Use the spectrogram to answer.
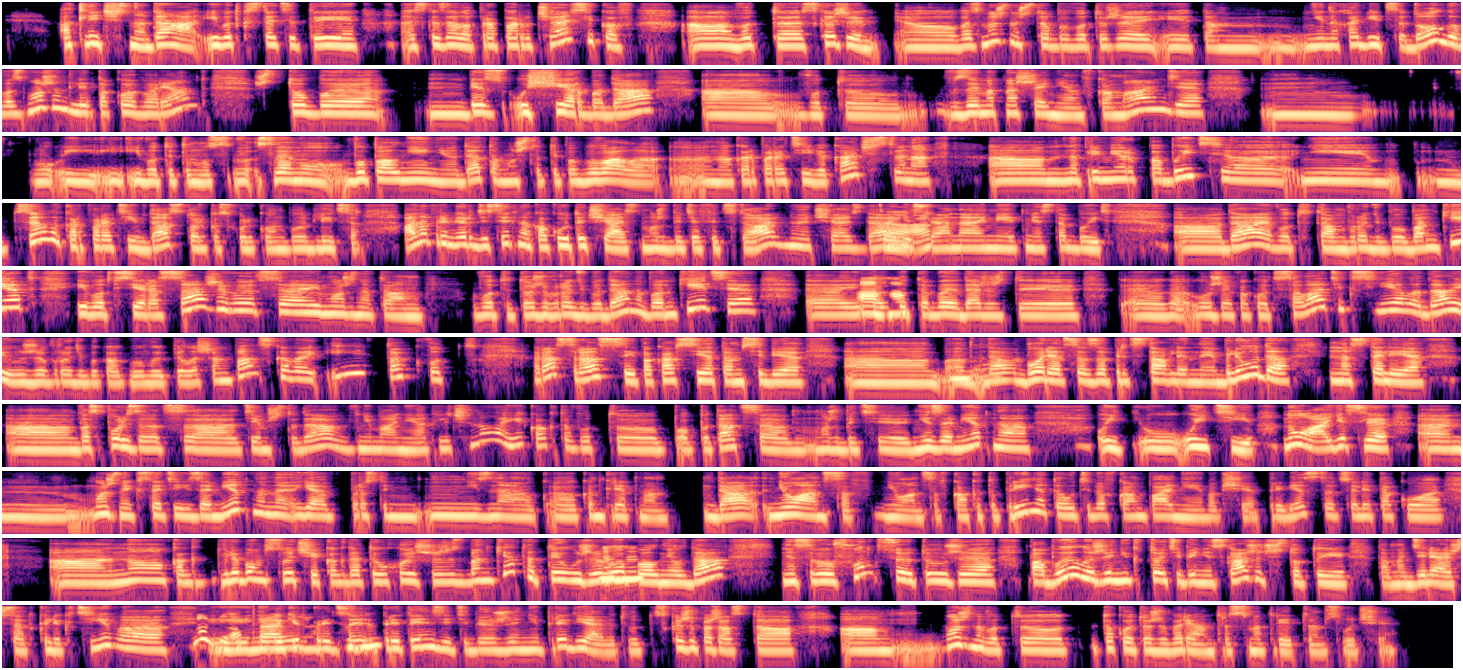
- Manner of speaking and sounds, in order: other background noise
- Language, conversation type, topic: Russian, advice, Как перестать переживать и чувствовать себя увереннее на вечеринках?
